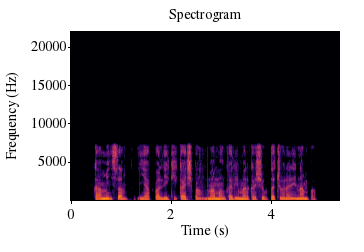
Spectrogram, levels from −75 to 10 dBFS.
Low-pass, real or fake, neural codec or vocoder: 7.2 kHz; fake; codec, 16 kHz, 8 kbps, FunCodec, trained on Chinese and English, 25 frames a second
